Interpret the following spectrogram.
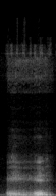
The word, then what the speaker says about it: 语: To say it, we say e with u mouth shape. E, yu. Third tone with hoarse voice again. Yu, yu.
